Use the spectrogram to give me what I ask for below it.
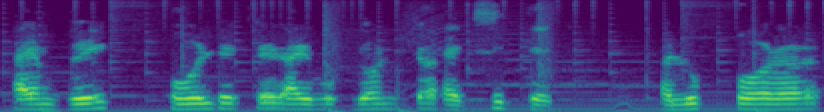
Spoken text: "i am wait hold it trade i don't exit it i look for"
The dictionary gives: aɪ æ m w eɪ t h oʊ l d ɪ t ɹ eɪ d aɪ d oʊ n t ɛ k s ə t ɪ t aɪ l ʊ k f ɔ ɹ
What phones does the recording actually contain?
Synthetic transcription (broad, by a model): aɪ m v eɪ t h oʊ l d ɪ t eɪ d aɪ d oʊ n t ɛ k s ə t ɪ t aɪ l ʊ k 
